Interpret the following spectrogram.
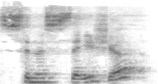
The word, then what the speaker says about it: synesthesia: I don't even know how to pronounce it. Synesthesia?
